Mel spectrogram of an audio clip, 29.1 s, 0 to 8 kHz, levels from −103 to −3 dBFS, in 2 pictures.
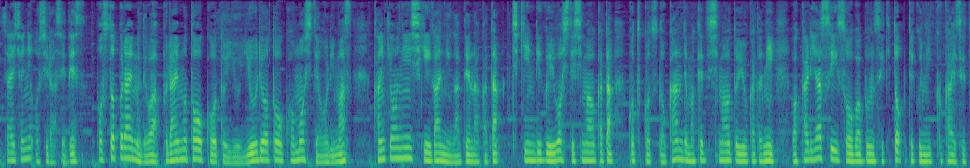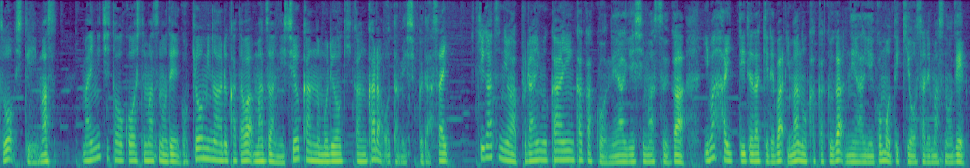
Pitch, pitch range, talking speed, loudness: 135 Hz, 120-150 Hz, 385 characters per minute, -25 LUFS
